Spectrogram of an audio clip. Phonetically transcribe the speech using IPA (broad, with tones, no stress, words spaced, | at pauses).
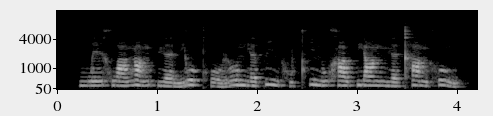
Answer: mwe˧˥ɪ̯xwɑ˧˥ŋɑ˧˥ŋ pɥɛ˨˩n jo˥˩ʊ̯kʰo˨˩ʊ̯ɻɤ˥n̪jɛ˧˥ pi˥˩ŋxu˨˩t̪ʰi˥˧n u˥˩ xɑ˥ʊ̯pjɑ˥ŋ mɥɛ˧˥kʰɑ˥˧ŋ xʊ˥˩ŋ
